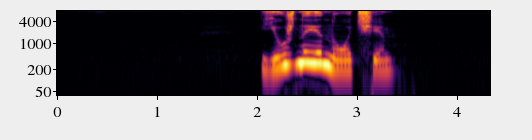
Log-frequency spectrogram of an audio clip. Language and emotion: Russian, neutral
